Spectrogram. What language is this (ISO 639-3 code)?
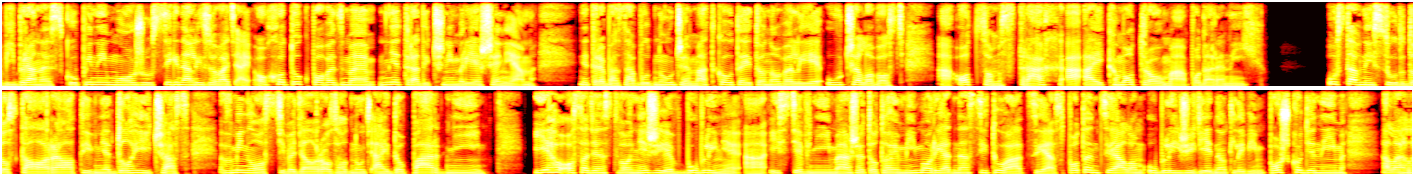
slk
